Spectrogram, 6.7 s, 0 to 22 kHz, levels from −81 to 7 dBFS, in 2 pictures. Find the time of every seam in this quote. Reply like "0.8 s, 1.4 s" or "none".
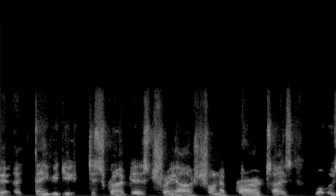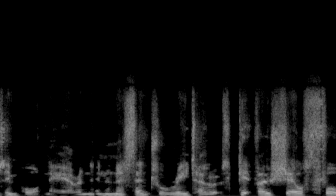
4.3 s, 5.6 s

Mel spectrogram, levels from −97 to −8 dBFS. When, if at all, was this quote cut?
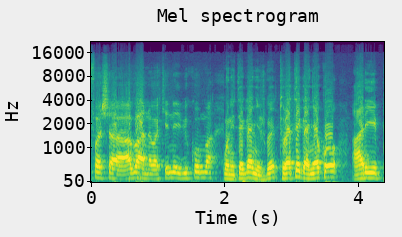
1.9 s

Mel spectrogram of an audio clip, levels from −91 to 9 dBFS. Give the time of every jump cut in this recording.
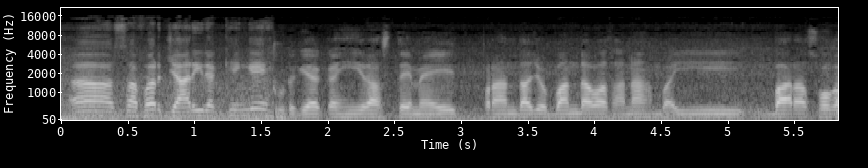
1.7 s

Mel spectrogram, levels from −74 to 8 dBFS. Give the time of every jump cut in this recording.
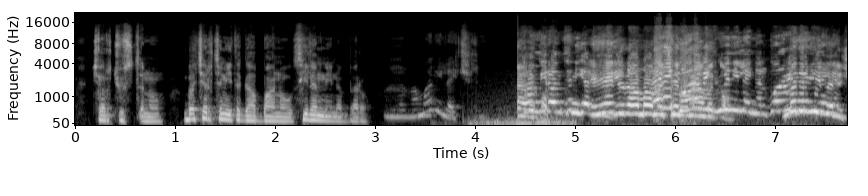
4.4 s

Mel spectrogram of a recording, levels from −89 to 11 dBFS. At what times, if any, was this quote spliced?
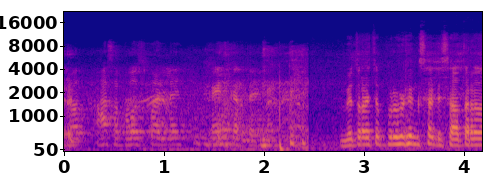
2.6 s

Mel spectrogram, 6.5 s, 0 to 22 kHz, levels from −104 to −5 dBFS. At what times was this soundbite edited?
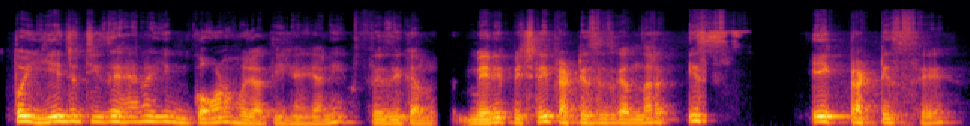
3.0 s

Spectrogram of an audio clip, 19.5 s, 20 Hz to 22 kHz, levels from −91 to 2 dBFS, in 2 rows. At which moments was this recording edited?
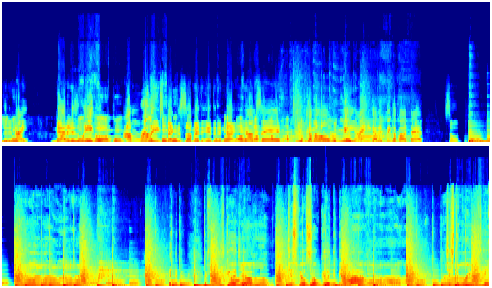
9.0 s

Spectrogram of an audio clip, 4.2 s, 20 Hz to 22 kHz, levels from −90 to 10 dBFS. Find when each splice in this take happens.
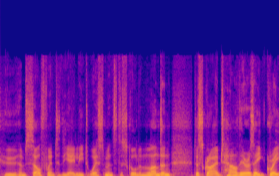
1.3 s

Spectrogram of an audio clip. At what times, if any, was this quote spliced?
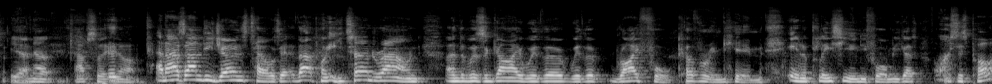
1.4 s

